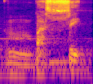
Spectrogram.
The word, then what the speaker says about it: Embassy: Awas bacanya pakai tasydid ya, Embasi begitu karena S-nya double.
